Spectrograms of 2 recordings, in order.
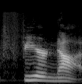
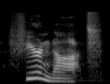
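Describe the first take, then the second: First: The words are said in a scolding tone. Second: The words are said in a warm tone. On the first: The speaker is condemning the listener. "or I'm kind of condemning Matt" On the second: The speaker is encouraging the listener. "I could have kind of this tone in my voice"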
